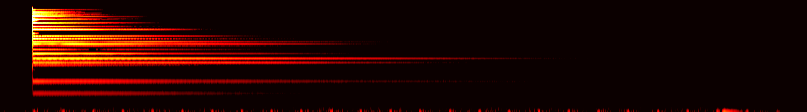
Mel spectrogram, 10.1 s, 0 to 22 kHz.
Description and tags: Triangle, 8'', Hard Hit, A
Raw audio of a single hit on a "8 inch (20cm) triangle" using a hard metal beater.
An example of how you might credit is by putting this in the description/credits:
The sound was recorded using a "H1 Zoom V2 recorder" on 17th September 2016.
Inch, Metal, Hard, Inches, Triangle, Beater, Hit, 8, Percussion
